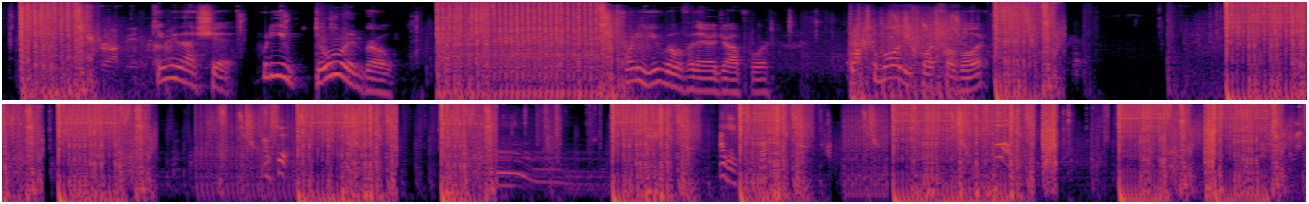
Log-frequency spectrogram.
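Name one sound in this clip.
Rapid gunfire bursts from a video game.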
